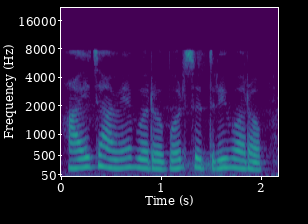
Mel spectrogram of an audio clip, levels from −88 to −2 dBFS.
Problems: none marked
